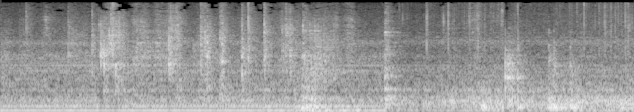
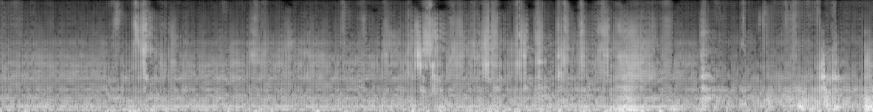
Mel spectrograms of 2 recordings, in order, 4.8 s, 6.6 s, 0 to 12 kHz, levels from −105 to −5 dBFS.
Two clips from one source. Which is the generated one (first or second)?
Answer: second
